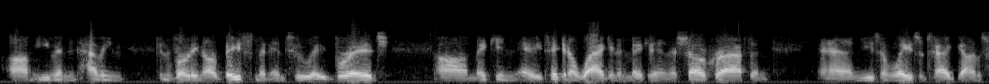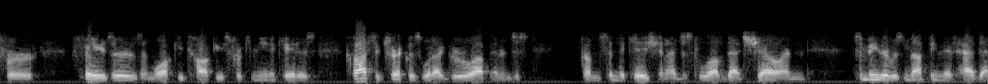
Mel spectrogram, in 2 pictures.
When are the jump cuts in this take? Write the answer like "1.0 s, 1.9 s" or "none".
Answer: none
